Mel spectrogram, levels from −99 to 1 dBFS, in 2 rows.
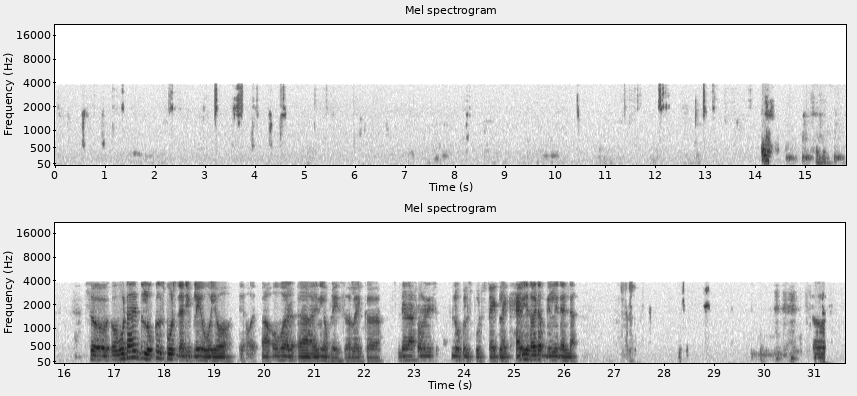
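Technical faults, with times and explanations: Nothing faulty can be heard anywhere in this recording.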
